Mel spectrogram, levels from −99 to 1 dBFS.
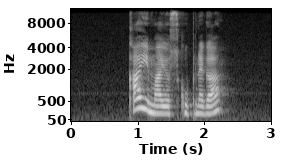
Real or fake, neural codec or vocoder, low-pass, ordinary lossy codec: real; none; 10.8 kHz; Opus, 64 kbps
